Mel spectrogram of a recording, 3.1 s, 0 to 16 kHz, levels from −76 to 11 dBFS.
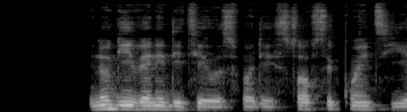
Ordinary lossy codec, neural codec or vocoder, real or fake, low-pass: none; vocoder, 44.1 kHz, 128 mel bands every 512 samples, BigVGAN v2; fake; 14.4 kHz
